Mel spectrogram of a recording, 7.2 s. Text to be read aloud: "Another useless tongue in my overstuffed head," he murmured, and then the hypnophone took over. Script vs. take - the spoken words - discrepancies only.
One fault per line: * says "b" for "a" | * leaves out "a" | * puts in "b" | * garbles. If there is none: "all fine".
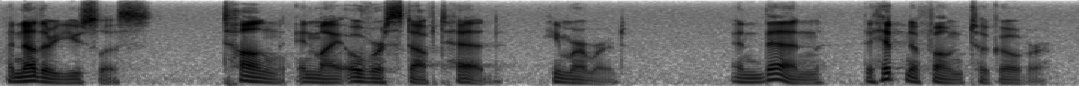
all fine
